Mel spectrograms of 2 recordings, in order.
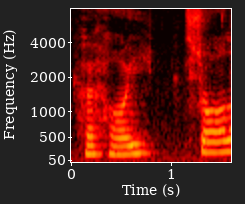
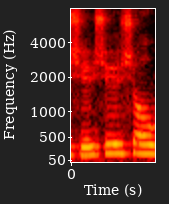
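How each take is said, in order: First: The name begins with a breathy H sound. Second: The name begins with an English J sound. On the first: "it's kind of more like her" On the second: "I just keep calling it the Juju shawl"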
